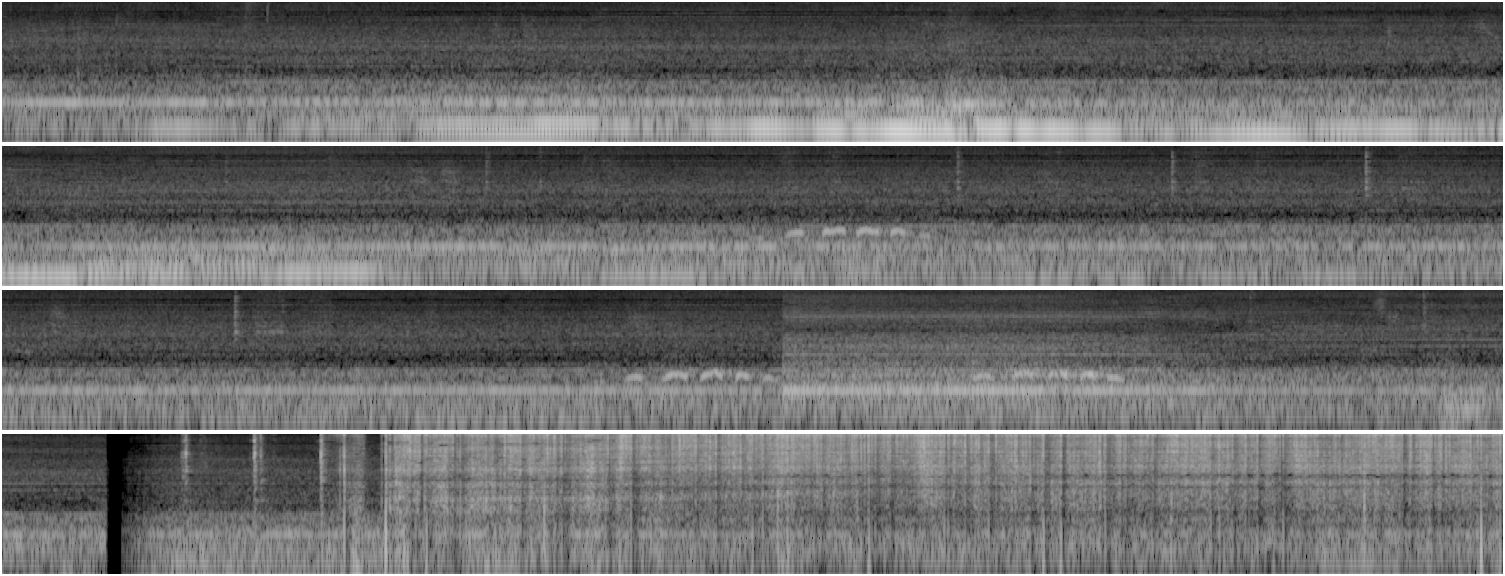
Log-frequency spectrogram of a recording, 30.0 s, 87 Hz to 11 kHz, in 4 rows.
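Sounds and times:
steady hum: 0.0 - 30.0
soft hooting calls: 11.3 - 12.2, 18.1 - 18.9, 19.7 - 21.0.

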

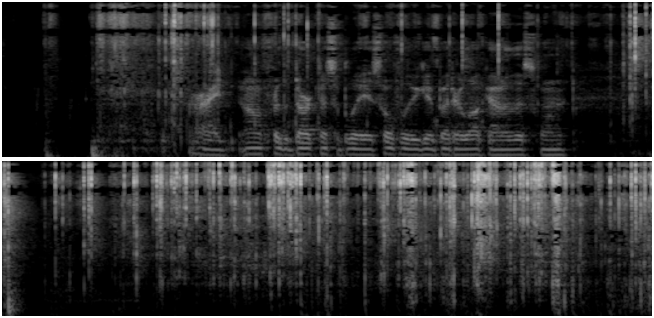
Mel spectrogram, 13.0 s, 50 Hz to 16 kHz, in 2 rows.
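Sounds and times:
foil wrapper crinkling: 6.2 - 13.0.

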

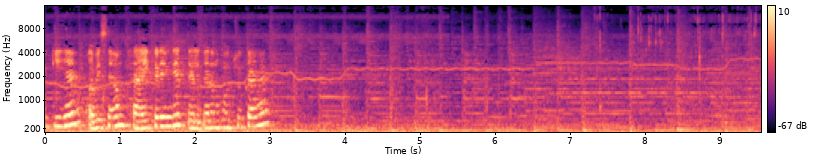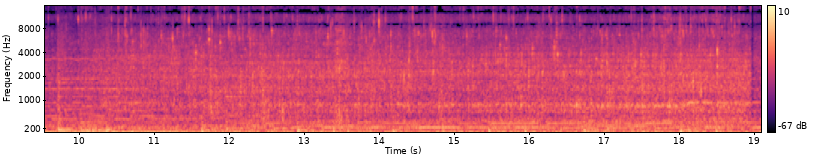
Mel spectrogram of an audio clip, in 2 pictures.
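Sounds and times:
soft background music: 0.0 - 19.0
food deep-frying in oil: 7.4 - 19.0.

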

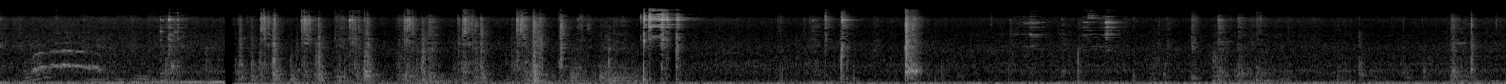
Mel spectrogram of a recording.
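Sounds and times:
metal car parts clinking: 1.6 - 7.1, 10.0 - 11.3
ringing metal clatter: 10.0 - 11.3.

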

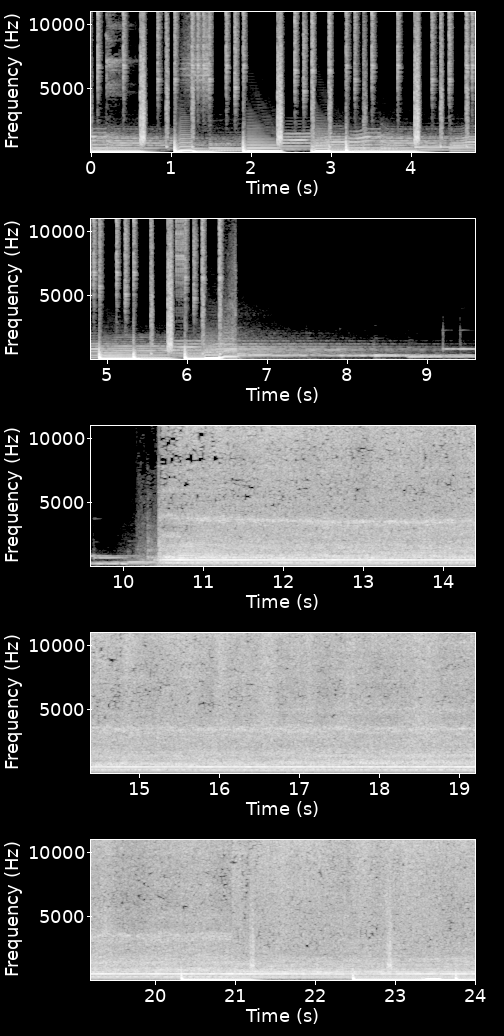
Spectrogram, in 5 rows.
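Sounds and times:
pressure washer spraying: 10.3 - 24.0.

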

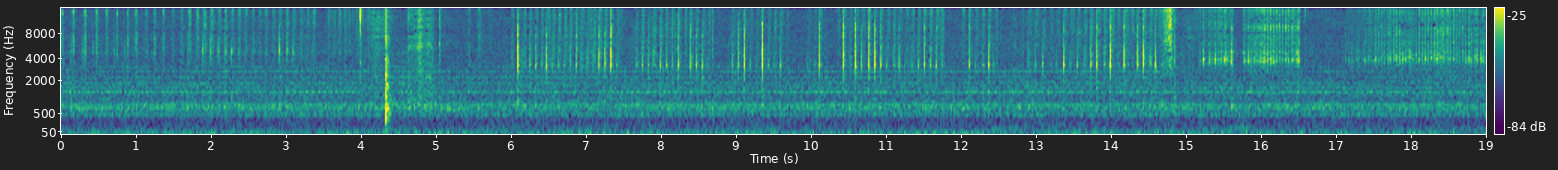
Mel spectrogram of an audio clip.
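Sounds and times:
pencil scratching on paper: 0.0 - 4.9, 11.6 - 16.6
faint steady hum: 0.0 - 19.0.

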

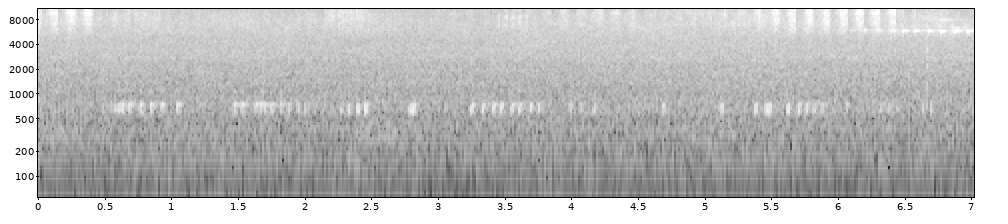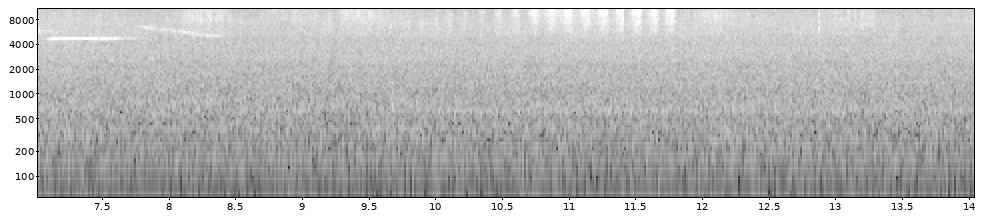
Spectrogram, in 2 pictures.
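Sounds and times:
pulsing insect trill: 0.0 - 8.4
steady hiss: 0.0 - 14.0.

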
